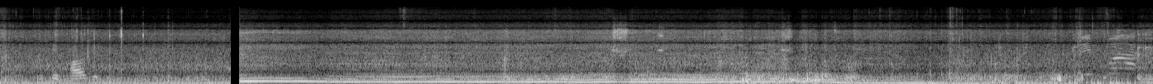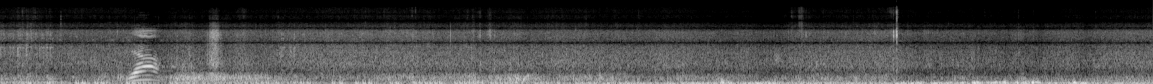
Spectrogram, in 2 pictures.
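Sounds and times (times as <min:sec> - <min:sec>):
truck engine running hard: 0:00.0 - 0:12.7.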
